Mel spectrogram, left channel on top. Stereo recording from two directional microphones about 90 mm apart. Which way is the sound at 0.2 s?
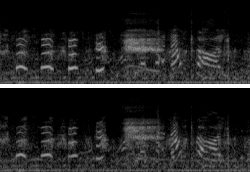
10° right (ahead or behind).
